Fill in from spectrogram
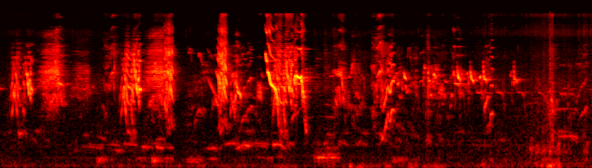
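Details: Common Indian myna giving a varied run of harsh squawks, clicks and chirps in short bursts, some notes sweeping up and down, with brief gaps between phrases.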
